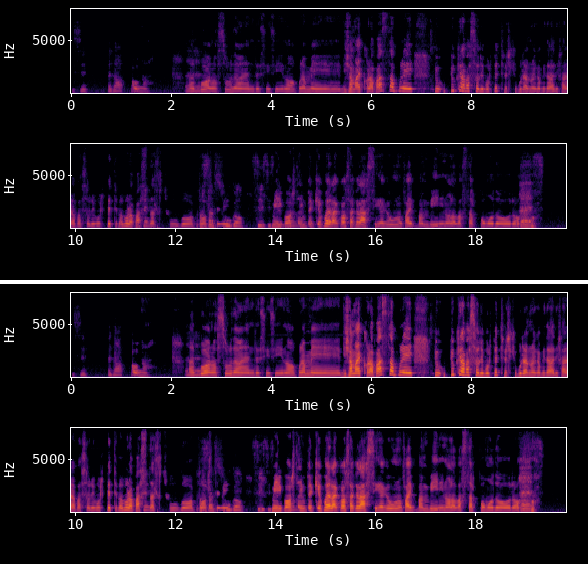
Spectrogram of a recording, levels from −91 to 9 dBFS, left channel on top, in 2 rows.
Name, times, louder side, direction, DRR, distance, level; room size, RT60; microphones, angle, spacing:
voice 1, 1.2-1.5 2.0-13.1 13.9-18.9, right 7 dB, 70° right, 0.3 m, -33 dB
voice 2, 2.3-2.7 11.4-11.5 12.5-14.5 18.9-19.3, right 1 dB, 5° right, 0.4 m, -45 dB
2.3 x 2.3 x 3.5 m
head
